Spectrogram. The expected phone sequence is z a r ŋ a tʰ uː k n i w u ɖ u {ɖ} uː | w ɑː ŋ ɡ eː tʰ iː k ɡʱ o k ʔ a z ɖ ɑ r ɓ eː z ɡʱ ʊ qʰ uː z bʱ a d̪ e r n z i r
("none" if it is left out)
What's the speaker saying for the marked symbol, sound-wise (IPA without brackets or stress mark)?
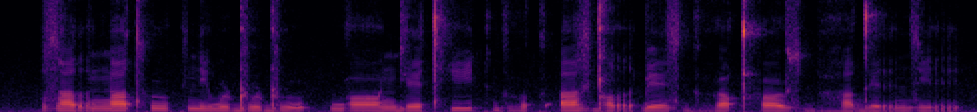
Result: ɖ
